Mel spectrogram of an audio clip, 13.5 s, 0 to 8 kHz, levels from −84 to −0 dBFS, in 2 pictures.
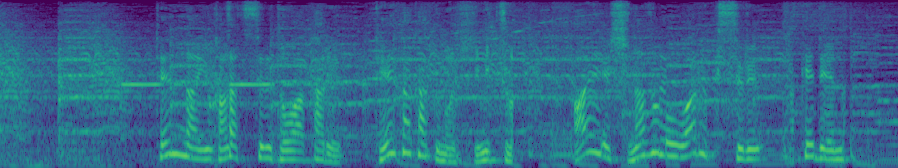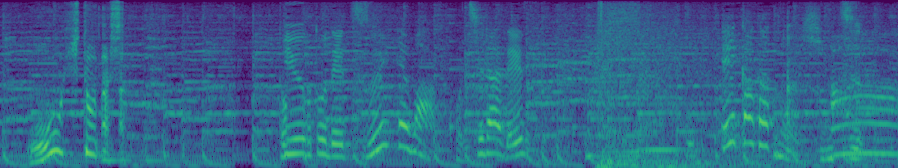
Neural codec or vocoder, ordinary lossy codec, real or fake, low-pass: none; none; real; none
